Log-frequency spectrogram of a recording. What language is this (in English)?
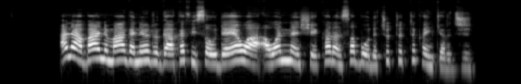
Hausa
